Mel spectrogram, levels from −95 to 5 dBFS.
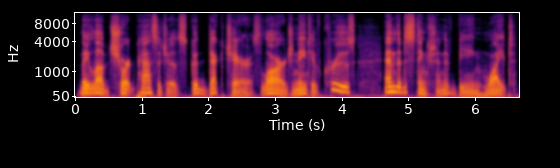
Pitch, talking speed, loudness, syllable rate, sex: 120 Hz, 145 wpm, -22 LUFS, 4.1 syllables/s, male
